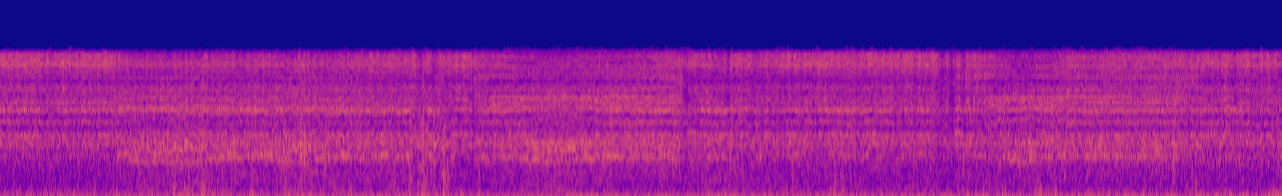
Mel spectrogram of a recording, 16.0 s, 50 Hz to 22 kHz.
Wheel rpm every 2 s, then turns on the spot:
110, 110, 110, 120, 120, 110, 110, 110.
none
